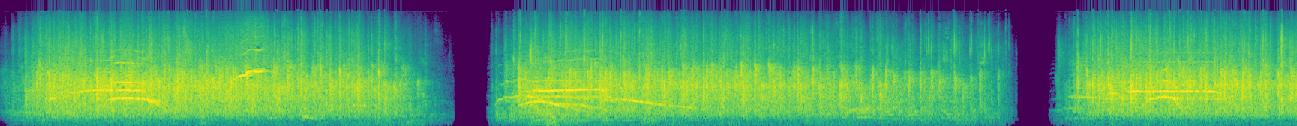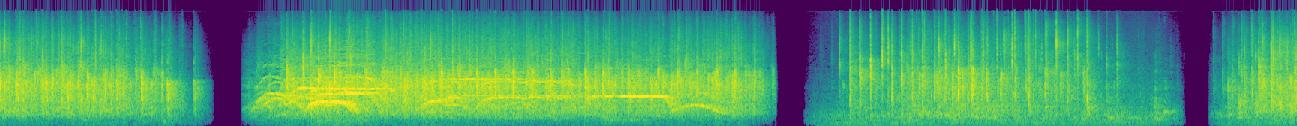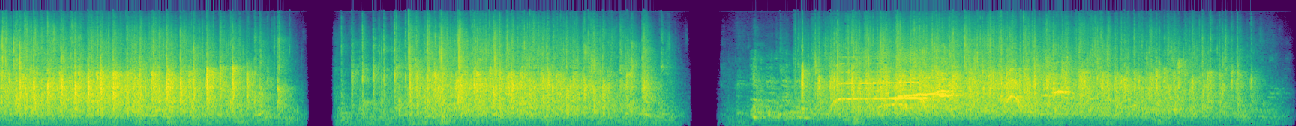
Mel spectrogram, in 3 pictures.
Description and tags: Various Theatre Applause
Various medium sized audience applauses.
applause, clapping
